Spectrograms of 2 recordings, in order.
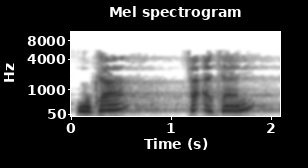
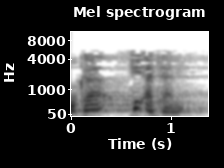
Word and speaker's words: مكافأتان: في نطقها هناك نطقان، إما بفتح الفاء أو بكسرها، مكافأتان أو مكافئتان، وكلا النطقين صحيح، ولكن المحدثين ينطقونها بالفتح ويختارون ذلك.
